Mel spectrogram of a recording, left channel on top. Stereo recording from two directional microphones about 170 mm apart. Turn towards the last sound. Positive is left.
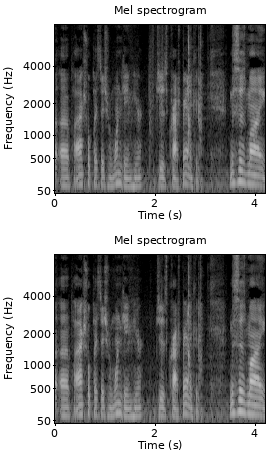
turn(degrees=-20)  # may be behind; listen again after turning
